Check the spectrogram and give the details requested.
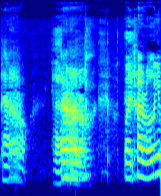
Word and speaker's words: perro: Perro. We're not saying it in Hebrew here. Come on. Yeah, perro. So you roll the R like I can roll the R really good. Perro.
